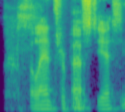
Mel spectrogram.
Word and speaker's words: philanthropist: Gary, the other person, the other main person in Aeroscene is a philanthropist, or however you pronounce that. – Philanthropist, yes. – Yep, it's a bit hard for a Dutchman to pronounce.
